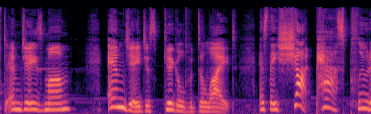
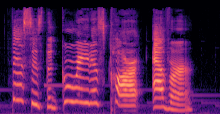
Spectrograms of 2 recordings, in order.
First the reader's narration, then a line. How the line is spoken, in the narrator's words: She yelled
